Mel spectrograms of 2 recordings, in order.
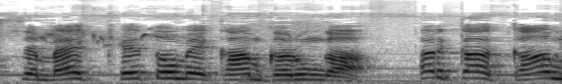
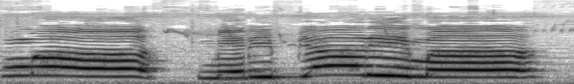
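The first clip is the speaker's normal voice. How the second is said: high, drawn-out loving cry; little boy calling to his dear mother, slowly and happily; overjoyed child; 11 semitones higher, 6 dB louder, much slower than usual. Acted. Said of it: "बहुत खुश होता है". (खुश बच्चे की ऊँची, लंबी पुकार)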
